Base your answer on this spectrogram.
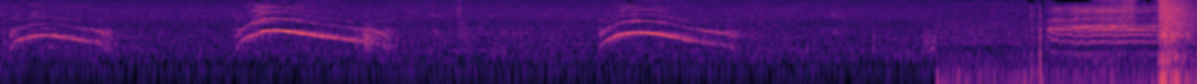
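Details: Cat giving three soft arched meows, each rising then falling over about half a second, spaced roughly a second and a half apart, over a quiet hum, ending with a louder harsher meow amid rustling.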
